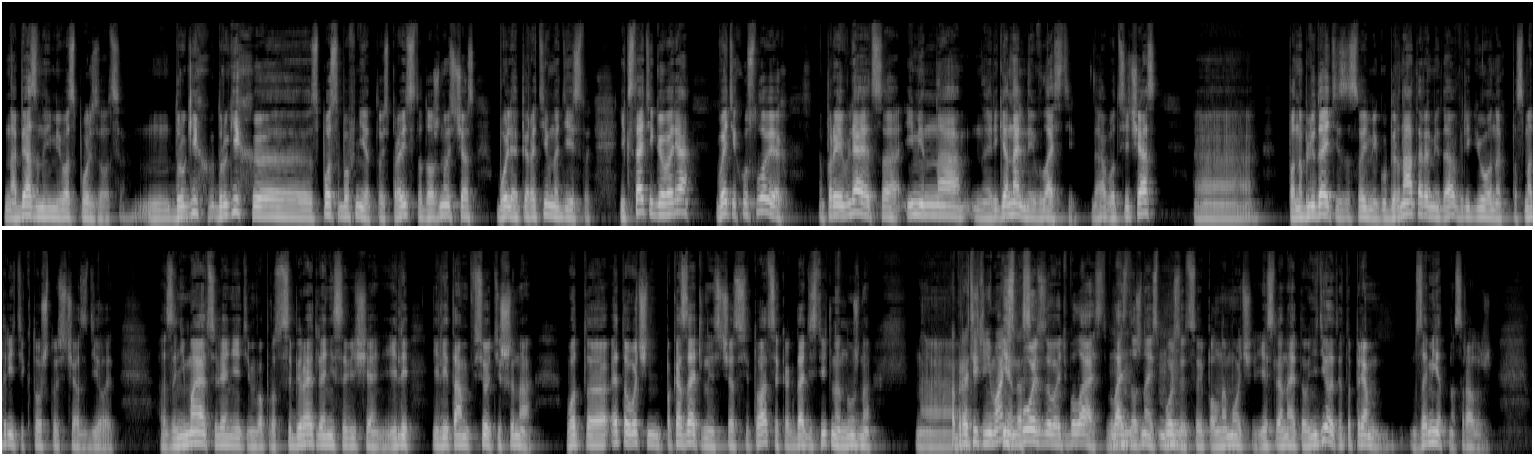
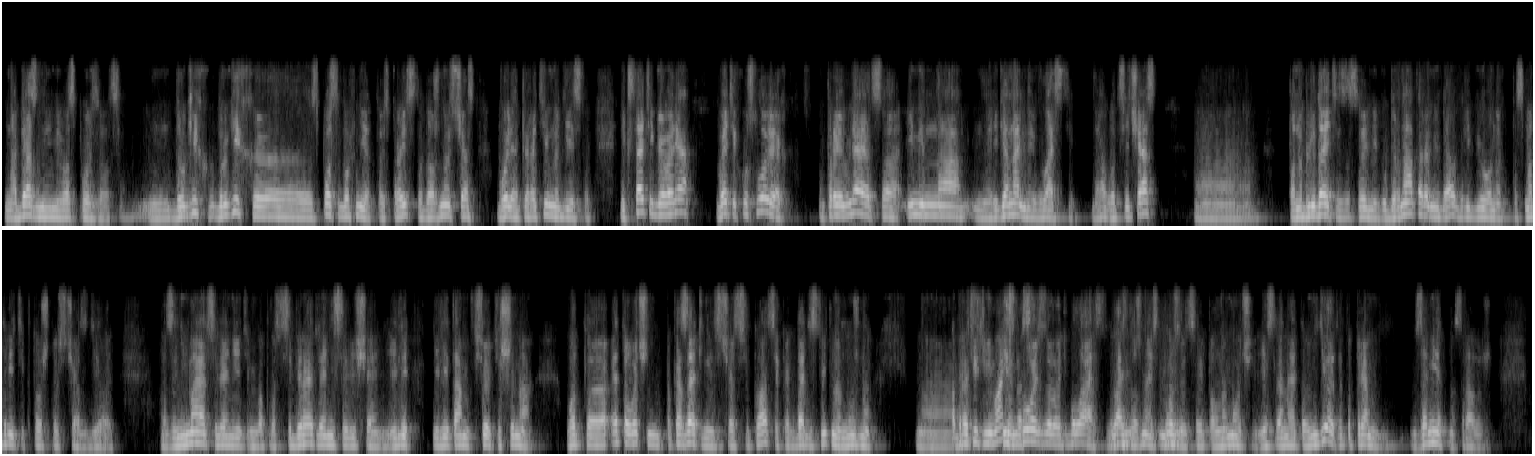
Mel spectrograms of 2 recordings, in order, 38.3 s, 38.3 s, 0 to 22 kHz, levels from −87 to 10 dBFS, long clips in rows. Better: first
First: none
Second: garbled, watery; badly; nothing above 8 kHz

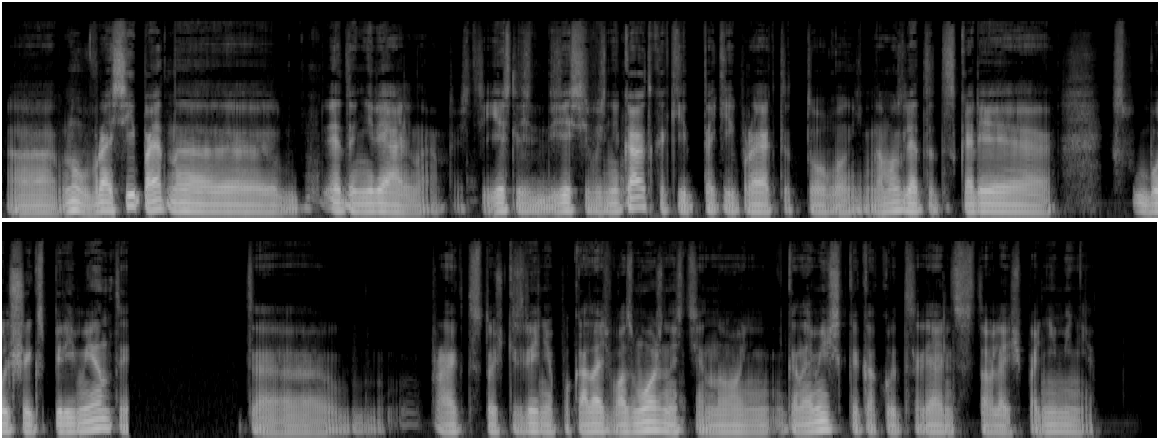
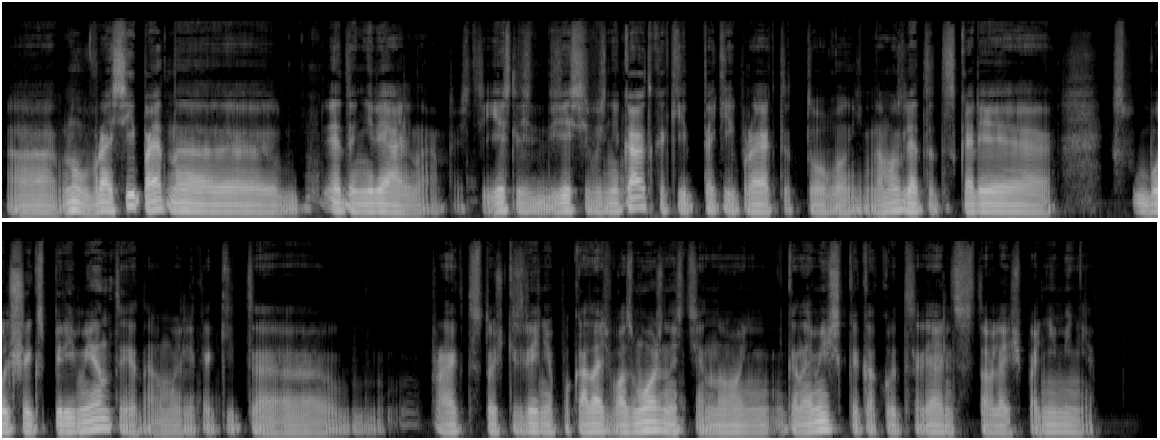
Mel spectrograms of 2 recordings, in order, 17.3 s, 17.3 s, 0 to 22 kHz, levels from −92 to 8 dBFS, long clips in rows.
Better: second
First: audio cutting out; at 9.5 s for 1 s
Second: none

